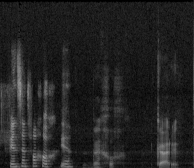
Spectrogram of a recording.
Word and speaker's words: Van Gogh: And I had trouble pronunciation of Van Gogh, or that's like how and then I was like, I will just do my Dutch pronunciation. Vincent van Gogh, yeah.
